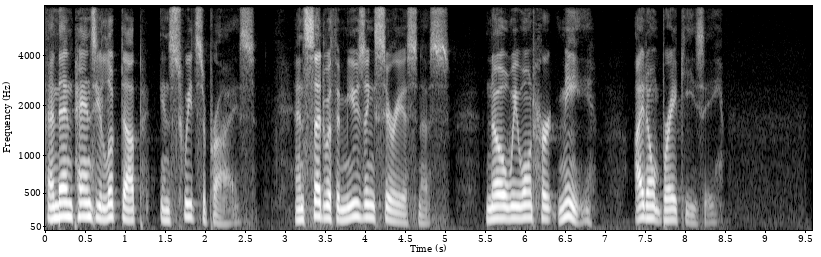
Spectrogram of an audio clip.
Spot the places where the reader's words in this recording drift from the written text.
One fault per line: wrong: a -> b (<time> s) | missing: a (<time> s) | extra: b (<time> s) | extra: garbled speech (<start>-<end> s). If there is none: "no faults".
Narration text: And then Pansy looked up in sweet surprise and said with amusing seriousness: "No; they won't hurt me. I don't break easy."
wrong: they -> we (5.8 s)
